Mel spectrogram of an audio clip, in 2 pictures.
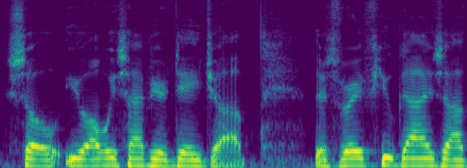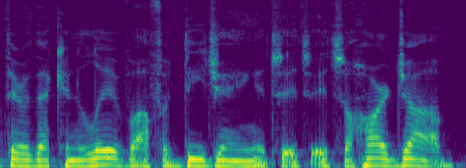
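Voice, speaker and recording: A man in his sixties from Cuba, a guest telling stories in a relaxed, rambling way with many fillers. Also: medium pitch, moderate pace, gravelly. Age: 60s. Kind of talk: casual interview chat.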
